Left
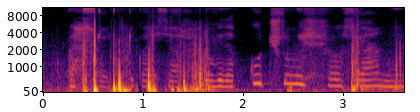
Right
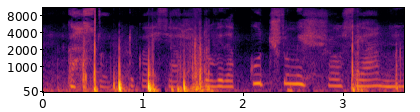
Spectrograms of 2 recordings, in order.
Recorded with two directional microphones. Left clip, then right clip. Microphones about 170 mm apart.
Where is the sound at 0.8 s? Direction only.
15° right (ahead or behind).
